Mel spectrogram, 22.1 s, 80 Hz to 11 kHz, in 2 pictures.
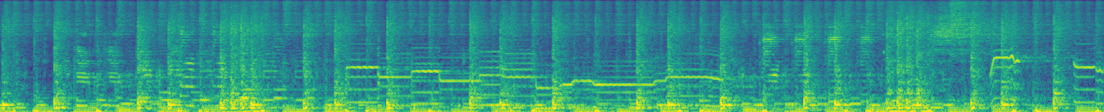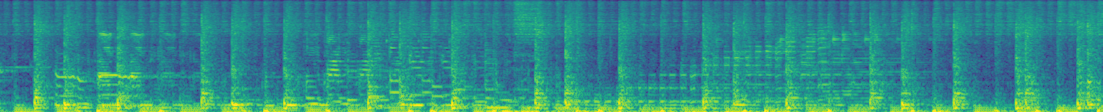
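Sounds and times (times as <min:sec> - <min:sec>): drum kit: 0:00.0 - 0:22.0
electric bass: 0:00.0 - 0:22.0
electric guitar: 0:00.0 - 0:22.0
keyboards: 0:00.0 - 0:22.0.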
